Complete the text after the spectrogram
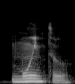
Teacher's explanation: With the word muito, there's no N in there, but there sounds like there is when you say it.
